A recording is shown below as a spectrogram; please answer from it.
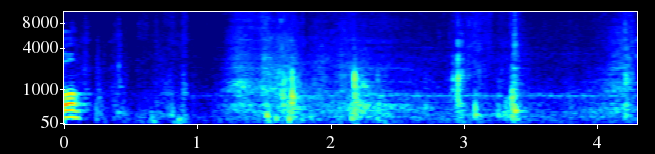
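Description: Ground sausage meat being packed down by hand into the stainless steel canister of a vertical sausage stuffer: a soft squishing from about a second in, with a few light clicks.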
